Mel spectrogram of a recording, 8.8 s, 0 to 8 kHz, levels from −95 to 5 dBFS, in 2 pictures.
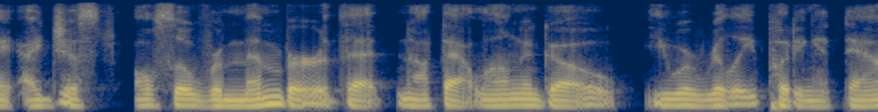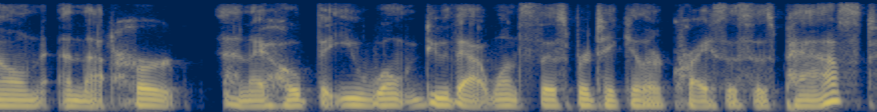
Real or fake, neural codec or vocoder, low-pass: real; none; 7.2 kHz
